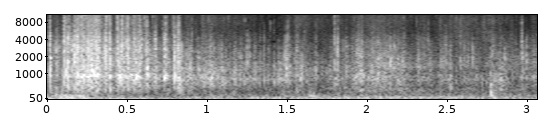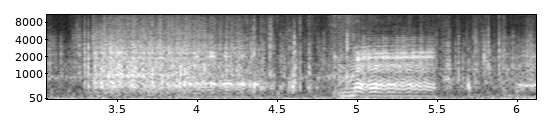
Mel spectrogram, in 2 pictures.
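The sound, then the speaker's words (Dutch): Sheep bleat amid a busy, rustling, crunching din as a shepherd feeds the flock in a wolf-proof fenced pasture in Nunspeet municipality, several voices overlapping, with one clear, wavering bleat rising loudly near the end. “komt toevallig de schaapsherder even aangereden om de schapen voer te geven.”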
